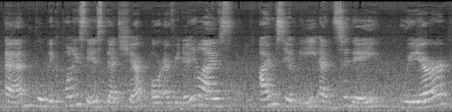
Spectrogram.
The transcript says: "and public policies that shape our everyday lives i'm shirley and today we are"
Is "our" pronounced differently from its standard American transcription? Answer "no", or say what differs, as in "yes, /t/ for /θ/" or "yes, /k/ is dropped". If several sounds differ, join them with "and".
no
